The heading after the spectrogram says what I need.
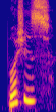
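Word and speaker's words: Bossche: yes you did is bushes is it bush or bosh gear vandenbosch yeah yeah zac says he pronounces it is bush's concern about just sounds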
